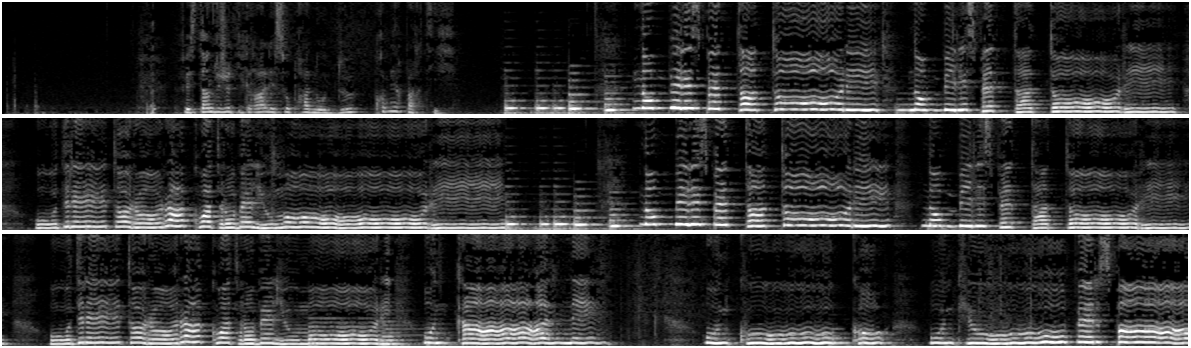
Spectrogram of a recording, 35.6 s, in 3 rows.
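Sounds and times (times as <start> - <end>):
soprano singing: 5.0 - 29.9, 30.8 - 35.5.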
